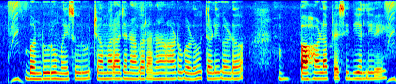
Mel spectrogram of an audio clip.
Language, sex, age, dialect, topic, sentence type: Kannada, male, 36-40, Mysore Kannada, agriculture, statement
